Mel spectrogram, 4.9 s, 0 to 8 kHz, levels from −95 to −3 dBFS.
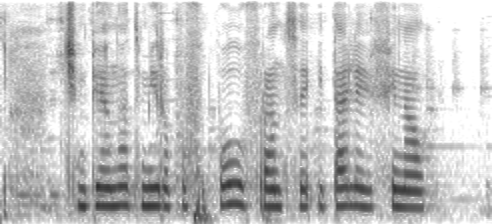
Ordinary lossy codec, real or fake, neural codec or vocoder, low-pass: none; real; none; none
